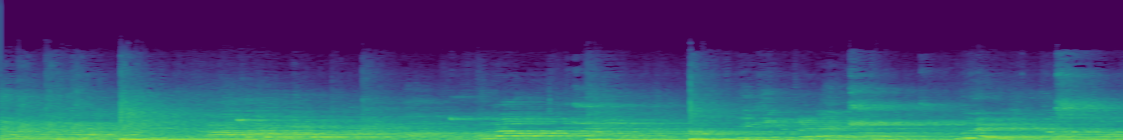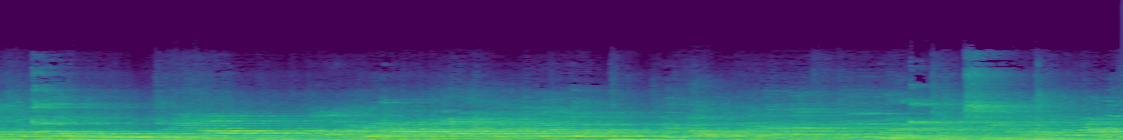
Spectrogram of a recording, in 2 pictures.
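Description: A volleyball is struck with sharp smacks that echo in a large hall.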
